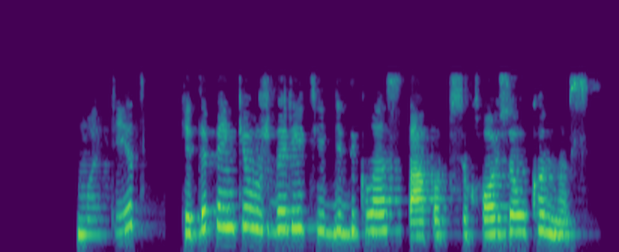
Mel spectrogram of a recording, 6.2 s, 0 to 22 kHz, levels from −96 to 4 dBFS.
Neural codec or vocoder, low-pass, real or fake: none; 7.2 kHz; real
